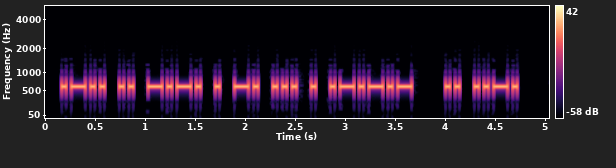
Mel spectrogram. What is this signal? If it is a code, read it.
Morse code, heard as a keyed tone, about 25 wpm, 600 Hz. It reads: LICENSE. IF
